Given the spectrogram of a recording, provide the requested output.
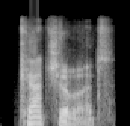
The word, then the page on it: cachalot: British English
